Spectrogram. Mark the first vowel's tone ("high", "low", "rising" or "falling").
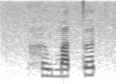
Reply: low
